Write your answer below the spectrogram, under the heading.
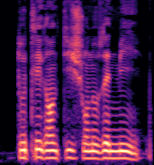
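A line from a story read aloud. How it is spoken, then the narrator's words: Dwarf shouting. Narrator (French): vociféra le premier nain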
